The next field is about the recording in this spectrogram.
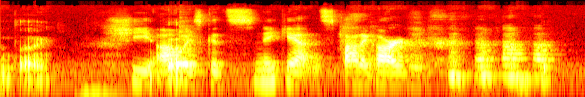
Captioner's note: laughter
